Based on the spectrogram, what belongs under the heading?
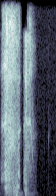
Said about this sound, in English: Excuse me while I cough and take a drink of water.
